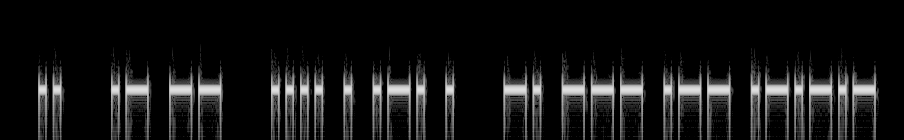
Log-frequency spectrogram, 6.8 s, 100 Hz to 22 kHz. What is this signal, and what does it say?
Morse code, heard as a keyed tone, about 22 wpm, 700 Hz. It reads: I AM HERE NOW.
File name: practice / 22wpm / Sentences with 2-Word Phrases - 22wpm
